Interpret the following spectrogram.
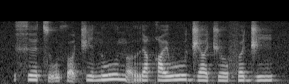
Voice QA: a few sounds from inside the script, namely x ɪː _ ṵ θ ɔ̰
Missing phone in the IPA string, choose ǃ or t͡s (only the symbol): t͡s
